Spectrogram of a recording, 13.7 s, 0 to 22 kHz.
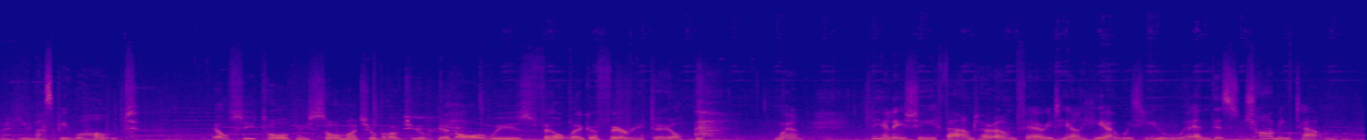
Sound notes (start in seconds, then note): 6.9 sighs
